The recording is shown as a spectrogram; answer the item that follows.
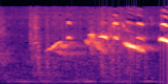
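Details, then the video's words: Green-winged saltator, known locally as trinca-ferro, in the farrapo song style: loud clear whistled slurred phrases sliding down and up, ending in a sharp high note, over a faint low steady hum. "Trinca Ferro Farrapo"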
